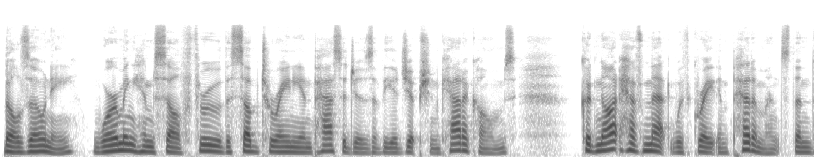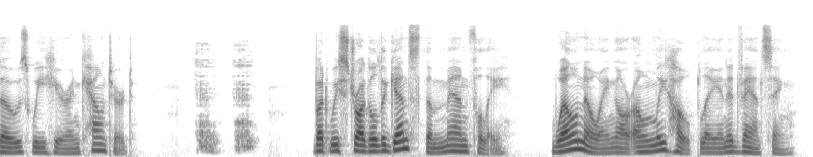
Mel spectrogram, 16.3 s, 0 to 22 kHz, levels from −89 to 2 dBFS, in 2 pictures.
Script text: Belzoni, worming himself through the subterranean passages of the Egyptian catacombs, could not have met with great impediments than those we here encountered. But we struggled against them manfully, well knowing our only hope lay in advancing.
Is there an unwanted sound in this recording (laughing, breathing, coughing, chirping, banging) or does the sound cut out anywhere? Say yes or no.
yes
